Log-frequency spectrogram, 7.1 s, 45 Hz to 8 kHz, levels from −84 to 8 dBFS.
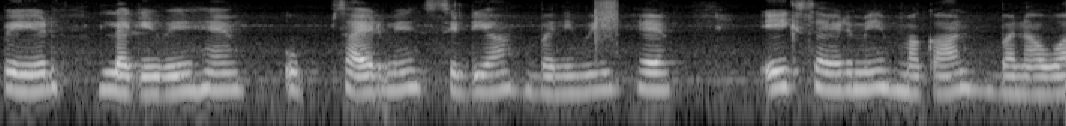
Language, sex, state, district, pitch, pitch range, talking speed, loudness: Hindi, female, Rajasthan, Jaipur, 195 Hz, 180-205 Hz, 150 wpm, -21 LUFS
